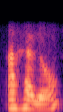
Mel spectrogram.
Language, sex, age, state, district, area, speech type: Malayalam, female, 18-30, Kerala, Pathanamthitta, rural, conversation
